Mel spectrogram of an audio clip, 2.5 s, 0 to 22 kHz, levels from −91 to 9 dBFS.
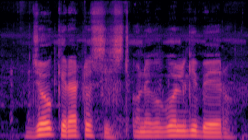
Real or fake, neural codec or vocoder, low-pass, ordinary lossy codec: real; none; none; none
